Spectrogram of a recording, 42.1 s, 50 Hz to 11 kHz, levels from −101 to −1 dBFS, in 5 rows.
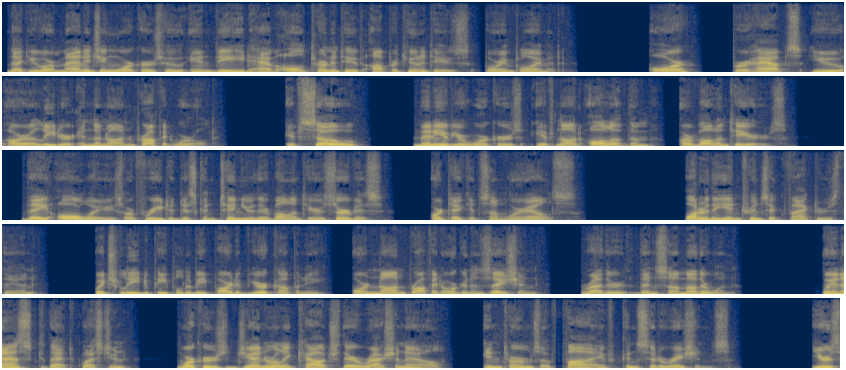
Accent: American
